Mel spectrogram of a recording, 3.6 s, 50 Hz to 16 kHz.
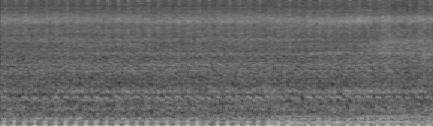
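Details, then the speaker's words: Honda Beat ESP (FI) engine idling after piston replacement and crankcase cleaning; even, quick, steady, smooth beat with no roughness. Previously rough noise from the head at 4000–5000 rpm from stuck/worn oil and second compression rings after oil ran out and overheated. "Ini suaranya sudah halus, sudah seperti standar."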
